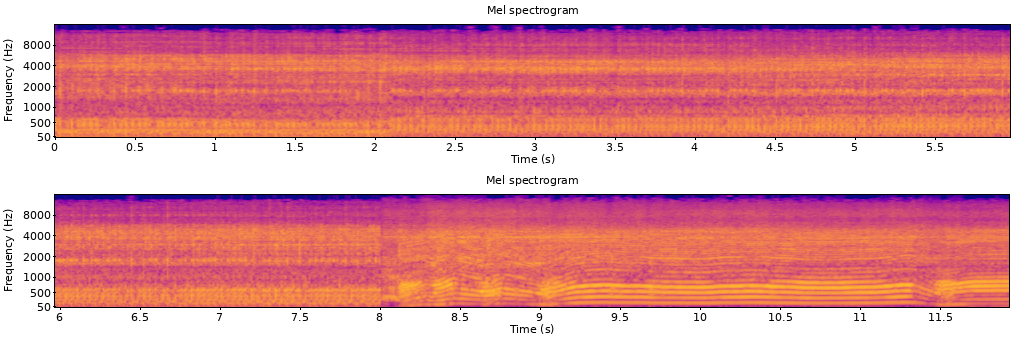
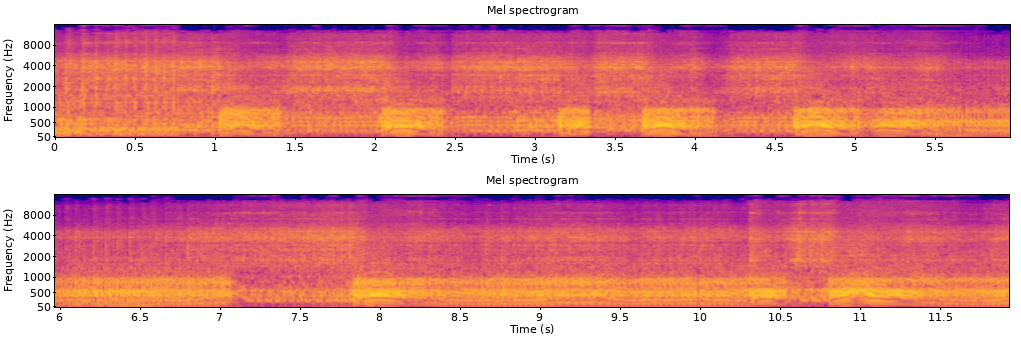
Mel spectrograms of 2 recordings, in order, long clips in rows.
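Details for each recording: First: Stihl MS250C chainsaw after replacing a bad, bogging carburetor with a new OEM Stihl carb, no screws adjusted: high steady revs, pitch sags into wood and recovers without bogging; running and cutting properly. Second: Stihl MS250C chainsaw, long stored with bad fuel, carb cleaned and rebuilt and L/H screws turned out without change: each throttle squeeze makes pitch sag and stumble; bog from defective carburetor.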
